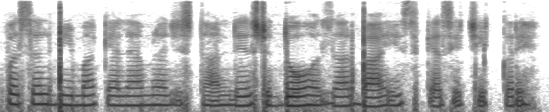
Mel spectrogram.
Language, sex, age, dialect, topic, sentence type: Hindi, female, 18-24, Marwari Dhudhari, agriculture, question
